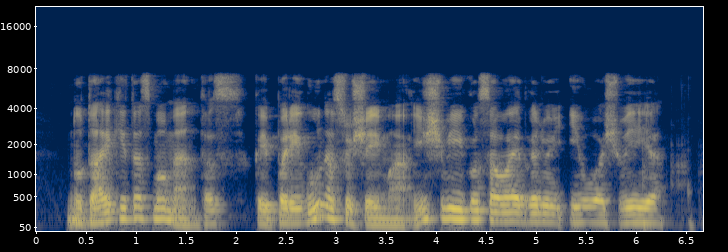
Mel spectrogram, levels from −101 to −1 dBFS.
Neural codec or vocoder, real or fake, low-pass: none; real; 7.2 kHz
